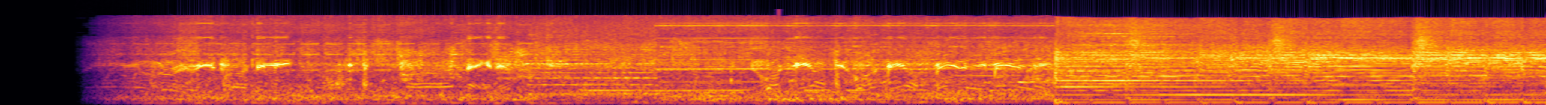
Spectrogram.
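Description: A noisy intro with voices fades in, and about seven seconds in a garage-rock band starts playing with steady bass and guitar.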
